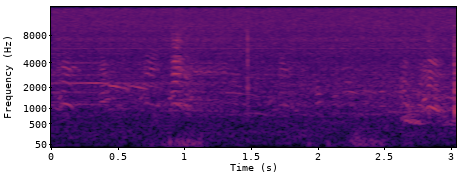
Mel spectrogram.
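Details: Village gulls flying over El Ortegal at dusk, scattered wavering cries and short yelps, a louder burst near the end, with faint low rumble beneath.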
